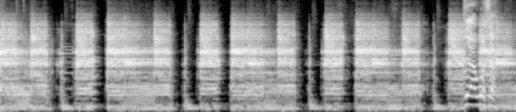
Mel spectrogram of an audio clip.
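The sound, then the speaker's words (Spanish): Loud, heavily distorted electric guitar chords pound out a driving, fast blues-rock rhythm in short choppy bursts with brief gaps, ending in a bending, wavering note. “Nos quedamos un rato en las guitarras con distorsión y ritmo de blues acelerado.”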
